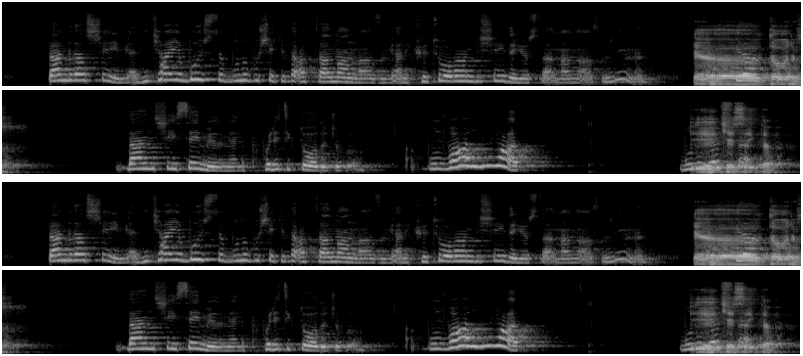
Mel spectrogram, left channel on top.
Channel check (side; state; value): both; identical; correlation 1.00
